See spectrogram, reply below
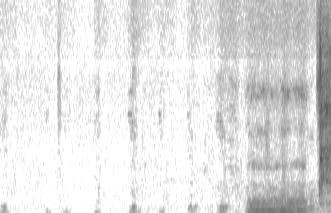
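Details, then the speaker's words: Sleeping dogs snoring during a live webcast: short repeated low snorts and snores, ending in a louder, rougher stretch of snoring. "wow that was loud you guys can't hear them snoring seriously listen to"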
